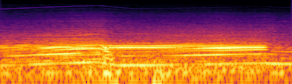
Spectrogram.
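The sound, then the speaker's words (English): A mid-engined four-cylinder sports car engine, sitting behind the driver's head, drones loudly and steadily in third gear, with little pops and bangs, briefly dipping with a crackly shift about a second in before pulling again, then easing off near the end. No one speaks. “I hope you can hear the little pops and bangs and things that are coming out here. This sounds good for a four-cylinder.”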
